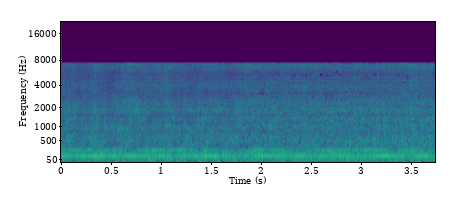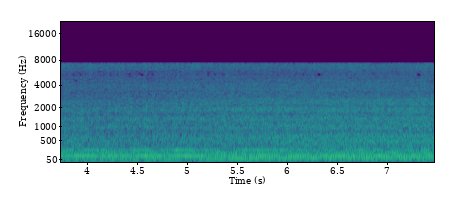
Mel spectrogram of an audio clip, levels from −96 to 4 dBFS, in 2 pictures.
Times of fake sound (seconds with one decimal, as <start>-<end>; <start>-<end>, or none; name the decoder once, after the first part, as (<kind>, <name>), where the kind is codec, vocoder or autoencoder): 0.0-1.8 (codec, HILCodec)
